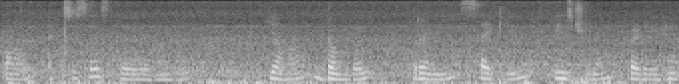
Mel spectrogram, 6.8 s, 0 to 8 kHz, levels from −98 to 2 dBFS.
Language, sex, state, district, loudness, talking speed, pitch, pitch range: Hindi, female, Punjab, Pathankot, -19 LUFS, 105 wpm, 200 Hz, 185-205 Hz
